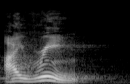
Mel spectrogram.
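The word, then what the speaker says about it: Irene (εἰρήνη): This word peace uh, is uh, if you were to pronounce it in the, uh, the Greek word in English, it's basically the name Irene.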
